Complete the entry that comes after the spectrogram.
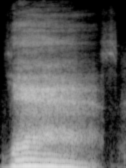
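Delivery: normal talking voice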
